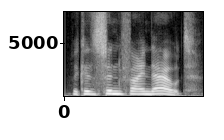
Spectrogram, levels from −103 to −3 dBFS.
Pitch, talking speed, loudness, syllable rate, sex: 240 Hz, 215 wpm, -15 LUFS, 4.1 syllables/s, female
